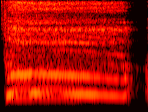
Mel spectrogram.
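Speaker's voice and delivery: sharp shrieking gasp of delight; loud high gasp. Real, not acted. Seeing the star on the cover, loud gasp.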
